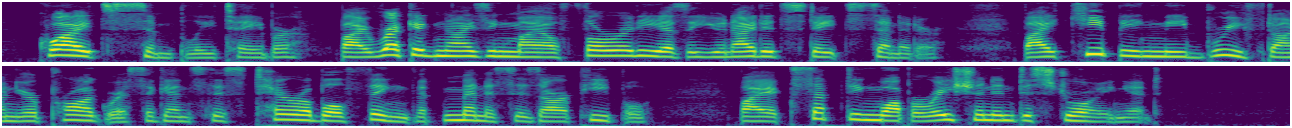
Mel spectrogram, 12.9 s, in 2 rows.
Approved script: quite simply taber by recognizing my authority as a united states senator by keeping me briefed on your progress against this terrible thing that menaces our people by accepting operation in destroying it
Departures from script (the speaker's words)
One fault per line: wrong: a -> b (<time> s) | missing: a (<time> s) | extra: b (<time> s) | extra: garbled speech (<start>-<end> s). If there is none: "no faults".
no faults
